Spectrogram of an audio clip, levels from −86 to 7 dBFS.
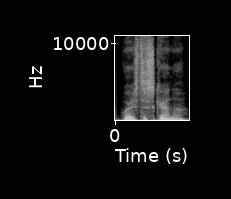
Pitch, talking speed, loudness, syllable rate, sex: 95 Hz, 240 wpm, -17 LUFS, 8.3 syllables/s, male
